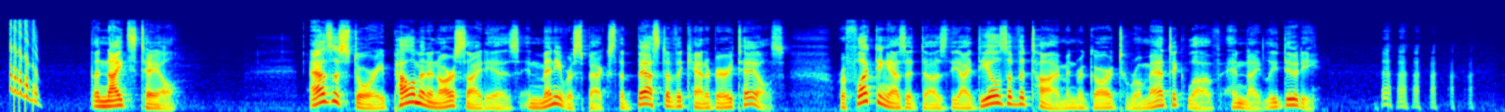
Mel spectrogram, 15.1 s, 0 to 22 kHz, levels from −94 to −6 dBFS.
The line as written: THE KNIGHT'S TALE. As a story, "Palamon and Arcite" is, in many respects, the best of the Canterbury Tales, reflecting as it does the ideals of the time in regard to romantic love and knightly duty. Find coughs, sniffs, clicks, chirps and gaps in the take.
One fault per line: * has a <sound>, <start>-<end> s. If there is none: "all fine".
* has a chirp, 0.1-0.4 s
* has a laugh, 13.7-14.8 s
